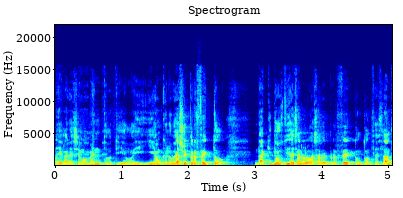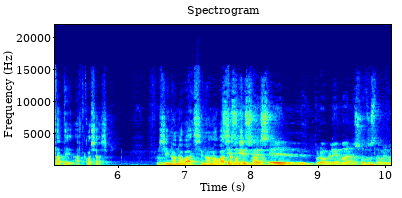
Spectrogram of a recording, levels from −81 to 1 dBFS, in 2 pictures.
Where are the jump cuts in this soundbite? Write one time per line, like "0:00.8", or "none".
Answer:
none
